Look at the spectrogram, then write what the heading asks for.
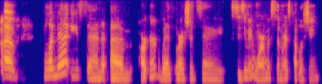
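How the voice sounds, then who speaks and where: A woman talks casually as an interview guest. Her voice sits at an average pitch, and she explains things in a conversational, unscripted way. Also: normal speed, darkish tone. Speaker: guest author.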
